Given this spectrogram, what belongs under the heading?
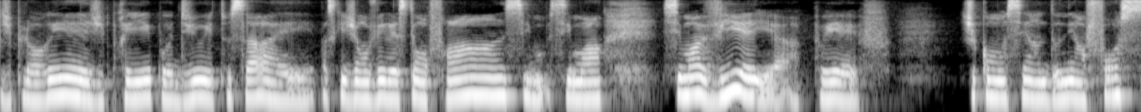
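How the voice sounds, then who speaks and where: A woman speaks at a very slow pace in a monotone, flat delivery. Her pitch is fairly low, with a dark, mellow tone. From Nigeria. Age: 20s. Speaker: exiled migrant telling her story. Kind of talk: personal testimony interview. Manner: halting, many hesitations.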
